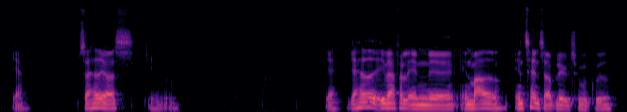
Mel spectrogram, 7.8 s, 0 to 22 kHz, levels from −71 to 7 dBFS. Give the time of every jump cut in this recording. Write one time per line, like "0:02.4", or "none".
0:01.8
